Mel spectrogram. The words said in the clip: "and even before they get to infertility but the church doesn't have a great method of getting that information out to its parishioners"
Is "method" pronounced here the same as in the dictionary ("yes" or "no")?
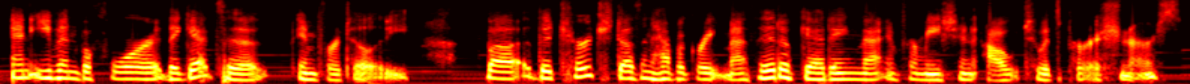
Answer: yes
